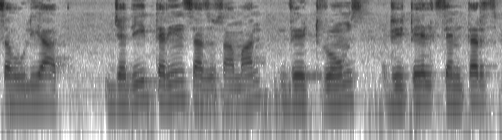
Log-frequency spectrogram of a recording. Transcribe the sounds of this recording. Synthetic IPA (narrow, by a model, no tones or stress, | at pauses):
sɐɦuːlijaːt̪ | d͡ʒɐd̪iːd̪̚t̪ɐɾiːnsaːzosaːmaːnʋeːʈɾoːmzɾiːʈeːlsẽɳʈəɾz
